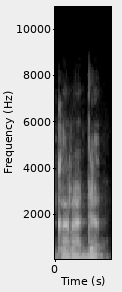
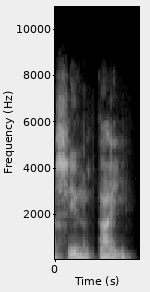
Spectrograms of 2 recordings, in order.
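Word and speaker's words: 身体: Tapi kalau udah jadi kayak gini itu cara bacanya bisa sintai. Bisa juga karada tergantung konteksnya entar. Hanya saja kalau di Kaigo itu tuh cara bacanya Karada umumnya kayak gitu.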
